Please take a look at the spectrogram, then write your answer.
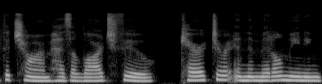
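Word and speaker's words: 蝠: flying bats a bat foo is a visual pun for good fortune or happiness foo because both characters are pronounced the same and the right part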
